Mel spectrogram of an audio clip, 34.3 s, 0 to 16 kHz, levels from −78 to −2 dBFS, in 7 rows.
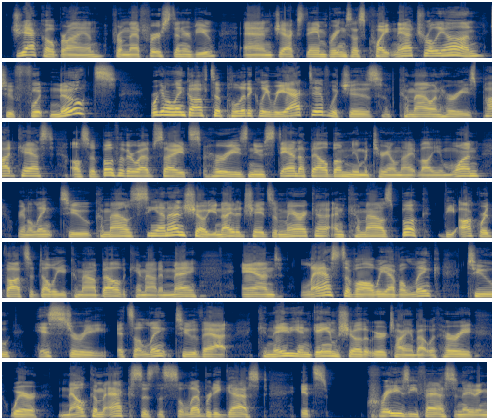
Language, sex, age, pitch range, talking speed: English, male, 20-39, 115-155 Hz, 185 wpm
